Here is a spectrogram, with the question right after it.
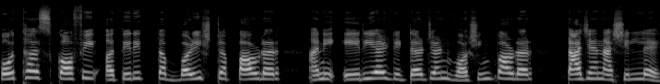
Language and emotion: Goan Konkani, neutral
